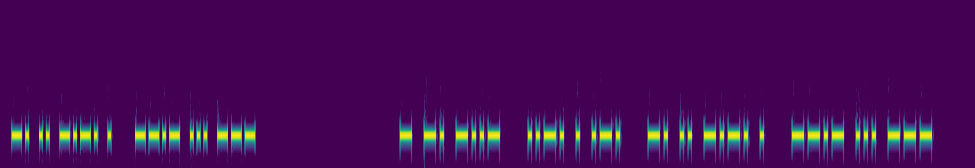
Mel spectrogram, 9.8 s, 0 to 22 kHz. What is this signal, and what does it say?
Morse code, heard as a keyed tone, about 37 wpm, 700 Hz. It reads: NICE QSO TNX FER NICE QSO
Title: Speed-Racing Common QSO Phrases - 30wpm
